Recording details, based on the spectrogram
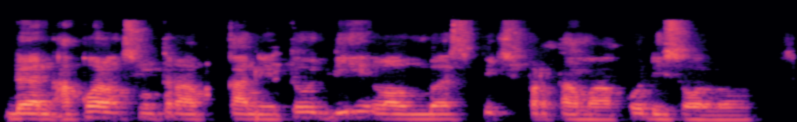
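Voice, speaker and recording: A man's voice: medium pitch, steady tone, moderate pace, darkish tone. A young man with an Indonesian accent chatting in a casual online class discussion, joking and self-deprecating. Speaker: class participant. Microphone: video call.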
